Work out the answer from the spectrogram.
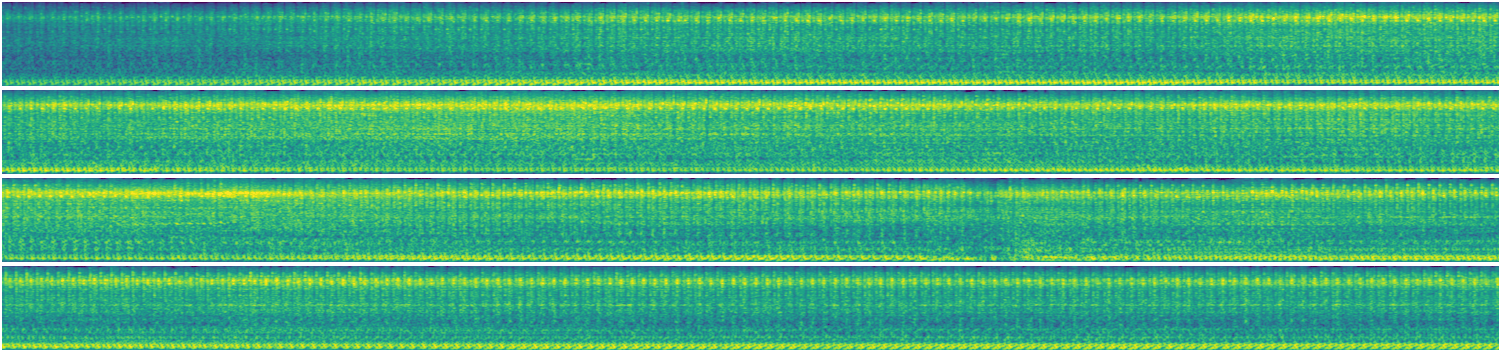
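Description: Vintage Morgan three-wheeler's engine idling steadily. About twenty seconds in its speed sags for a moment and then picks up again.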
